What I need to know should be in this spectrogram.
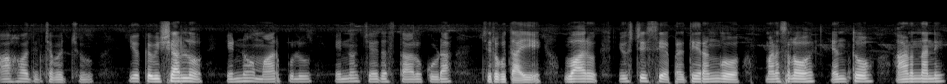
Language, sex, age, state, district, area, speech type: Telugu, male, 45-60, Andhra Pradesh, Chittoor, urban, spontaneous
